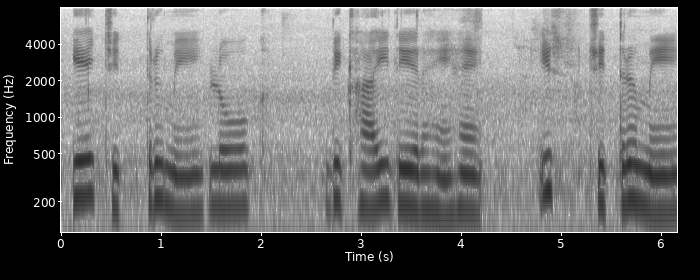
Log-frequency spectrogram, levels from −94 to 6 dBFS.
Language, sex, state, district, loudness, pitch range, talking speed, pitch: Hindi, female, Uttar Pradesh, Etah, -21 LUFS, 160-195 Hz, 115 wpm, 180 Hz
